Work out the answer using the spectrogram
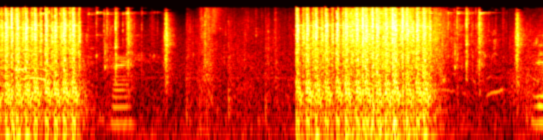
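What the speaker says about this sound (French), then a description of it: "J'ai tiré au travers de la planche." Video game gunfire shot through a wooden plank, with two long bursts of rapid automatic fire separated by a short gap and a few scattered single shots, loud and close.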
